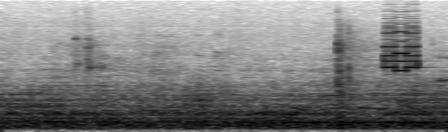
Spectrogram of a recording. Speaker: by the way if you leave this all for a while it listen this it starts beeping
